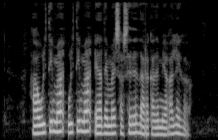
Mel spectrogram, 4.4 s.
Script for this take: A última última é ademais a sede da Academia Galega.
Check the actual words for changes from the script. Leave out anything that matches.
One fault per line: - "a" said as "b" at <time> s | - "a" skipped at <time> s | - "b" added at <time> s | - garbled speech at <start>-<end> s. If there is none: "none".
none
